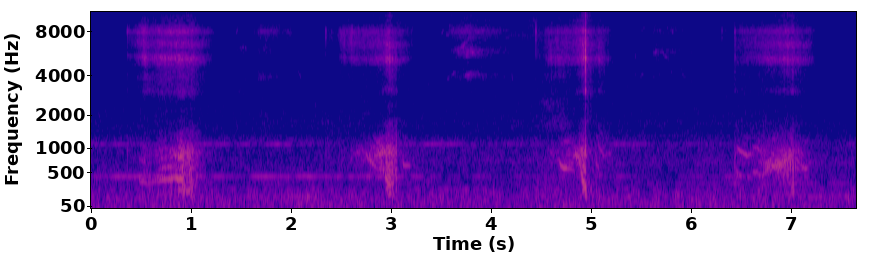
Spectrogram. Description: This was the first time our little one started to snore while she slept and it was so cute we had to record it.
